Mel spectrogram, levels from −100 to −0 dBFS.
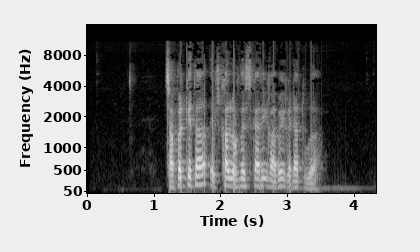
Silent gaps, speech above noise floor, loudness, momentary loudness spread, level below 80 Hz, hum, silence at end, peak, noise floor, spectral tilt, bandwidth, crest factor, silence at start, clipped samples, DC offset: none; 53 dB; -21 LUFS; 12 LU; -56 dBFS; none; 0.85 s; -2 dBFS; -74 dBFS; -4.5 dB/octave; 11.5 kHz; 20 dB; 1.2 s; under 0.1%; under 0.1%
